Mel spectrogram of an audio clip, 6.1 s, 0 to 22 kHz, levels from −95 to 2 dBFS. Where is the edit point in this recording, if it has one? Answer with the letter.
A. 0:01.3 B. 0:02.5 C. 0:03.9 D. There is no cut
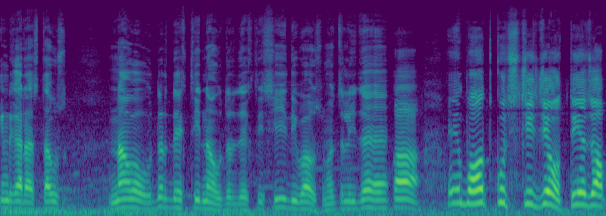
C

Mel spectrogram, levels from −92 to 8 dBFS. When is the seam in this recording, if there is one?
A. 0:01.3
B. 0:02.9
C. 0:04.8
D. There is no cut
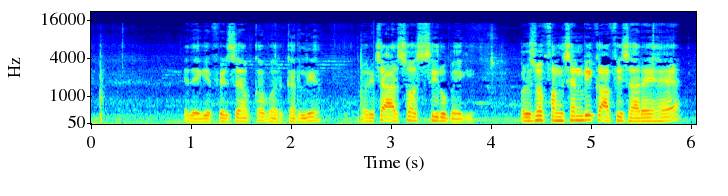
B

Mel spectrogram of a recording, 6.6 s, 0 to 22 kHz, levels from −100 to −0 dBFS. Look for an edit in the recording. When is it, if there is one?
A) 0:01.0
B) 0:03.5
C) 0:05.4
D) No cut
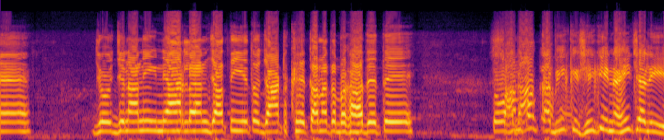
C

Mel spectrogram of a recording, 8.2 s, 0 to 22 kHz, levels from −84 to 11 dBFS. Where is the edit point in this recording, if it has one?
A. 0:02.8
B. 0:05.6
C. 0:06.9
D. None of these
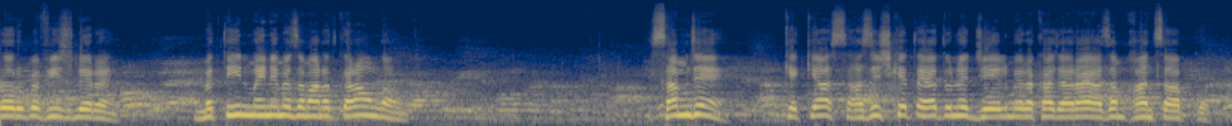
D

